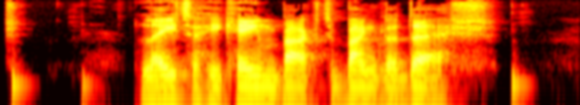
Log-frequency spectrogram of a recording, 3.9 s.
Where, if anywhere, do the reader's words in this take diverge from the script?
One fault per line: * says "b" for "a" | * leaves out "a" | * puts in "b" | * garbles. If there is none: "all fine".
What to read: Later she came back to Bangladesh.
* says "he" for "she"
